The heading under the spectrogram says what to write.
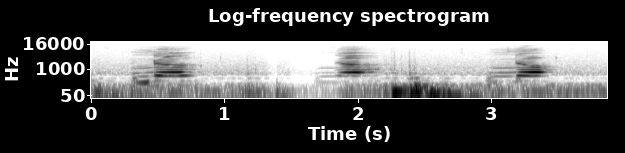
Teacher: Here is the nasal sound, n, n, n. The tongue is kind of placed on that alveolar ridge to make those sounds.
